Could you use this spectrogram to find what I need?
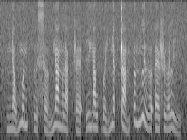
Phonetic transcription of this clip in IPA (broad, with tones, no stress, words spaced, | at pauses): ɲa˨˩˦wmə˧m hɨ˨˩˦ səː˨˩˦ŋja˧ŋla˨˩k̚ʂɛ˨˩ ʔi˧ja˧w ɓə˨˩˦jɲa˦˥k̚ ʈa˨˩˦mʔə˧˥ŋ lɨ˧˥ə̯ʔɛ˧˥ ʂɨ˧˥ə̯li˨˩˨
